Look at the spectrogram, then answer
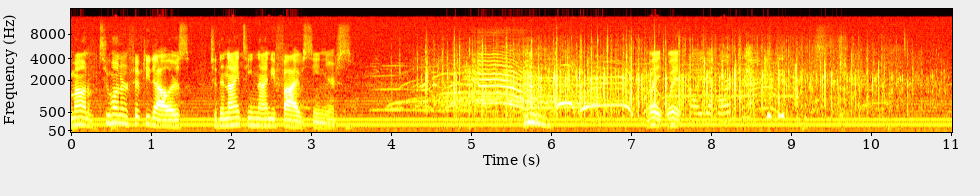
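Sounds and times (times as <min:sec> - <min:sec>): steady low hum: 0:00.0 - 0:11.0
audience applause: 0:04.0 - 0:11.0
brief laugh: 0:05.6 - 0:06.1.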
